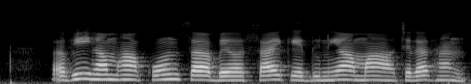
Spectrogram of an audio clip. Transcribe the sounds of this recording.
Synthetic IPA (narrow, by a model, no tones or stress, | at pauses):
ə̰bʱiɦəmɦãkoːnsabjəʋsaːjked̪ʊnijamãt͡ʃələt̪ɦən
